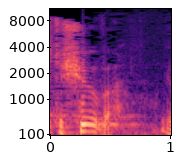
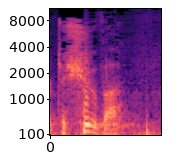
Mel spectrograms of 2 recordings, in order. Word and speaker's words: teshuvah: And the word is teshuvah, if we're pronouncing it right.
